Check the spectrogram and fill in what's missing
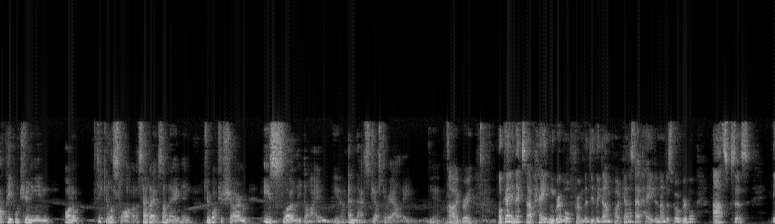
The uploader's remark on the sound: For this latest meeting, the lo-fi, hotel room recording vibe is back.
